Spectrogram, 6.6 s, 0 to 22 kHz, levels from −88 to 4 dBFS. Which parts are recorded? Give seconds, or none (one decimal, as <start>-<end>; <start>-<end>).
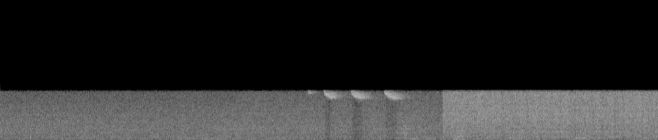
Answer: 0.0-2.4; 4.4-6.6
